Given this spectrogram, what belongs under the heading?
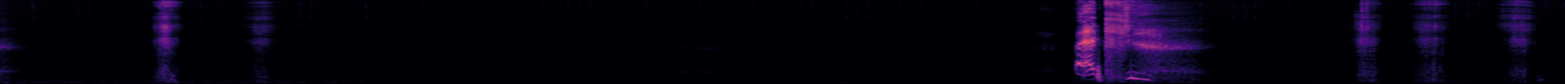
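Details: Sneezing: a loud, sharp sneeze in a quiet room, with a few short sniffs and small bursts before and after.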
